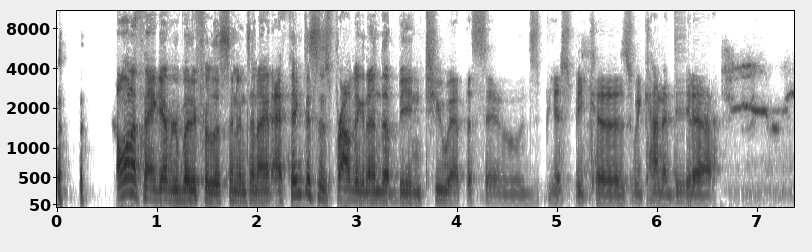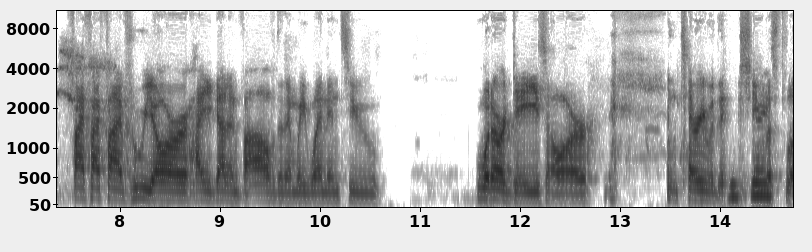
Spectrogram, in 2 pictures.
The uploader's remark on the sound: What happens when you get a bunch of Emergency Service Providers together on a Zoom chat.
